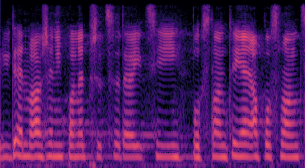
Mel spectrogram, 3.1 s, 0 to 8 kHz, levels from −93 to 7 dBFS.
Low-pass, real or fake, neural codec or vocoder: 7.2 kHz; fake; codec, 32 kHz, 1.9 kbps, SNAC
